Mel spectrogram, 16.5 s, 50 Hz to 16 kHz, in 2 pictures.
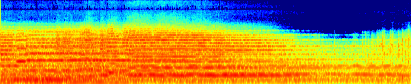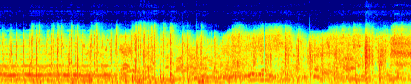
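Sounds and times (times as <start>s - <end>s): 
low tonal drone: 0.0s - 10.6s
indistinct voices murmuring: 0.0s - 16.4s
horse hooves clip-clopping: 7.2s - 16.4s.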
